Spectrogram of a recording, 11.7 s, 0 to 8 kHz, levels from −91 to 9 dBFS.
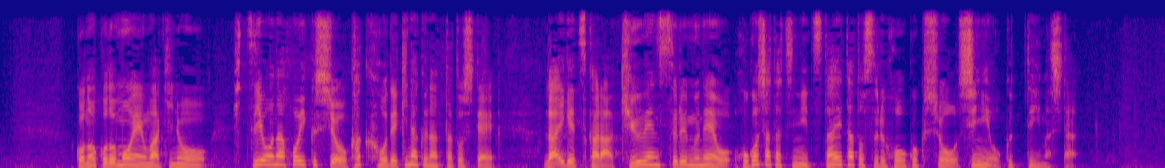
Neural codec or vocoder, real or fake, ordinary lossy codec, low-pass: none; real; none; 7.2 kHz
